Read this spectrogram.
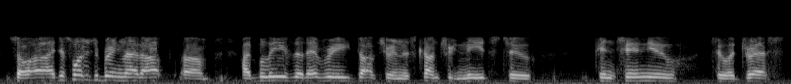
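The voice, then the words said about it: English accent. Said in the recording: “You may detect an English accent.”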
